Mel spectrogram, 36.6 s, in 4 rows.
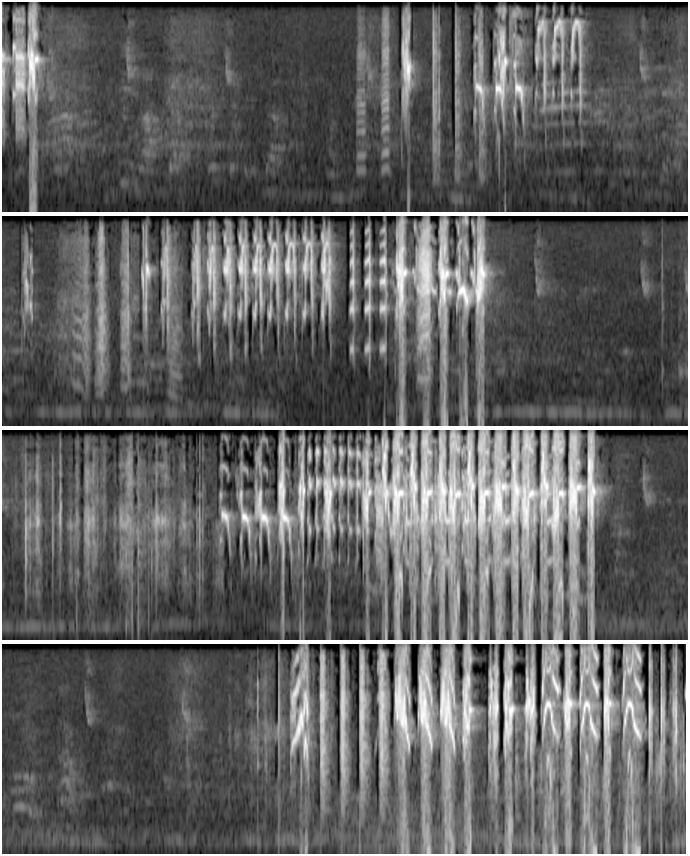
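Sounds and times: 
Javan myna chattering and whistling song: 0.0s - 0.6s, 9.4s - 15.7s, 21.2s - 26.4s, 31.2s - 36.5s.

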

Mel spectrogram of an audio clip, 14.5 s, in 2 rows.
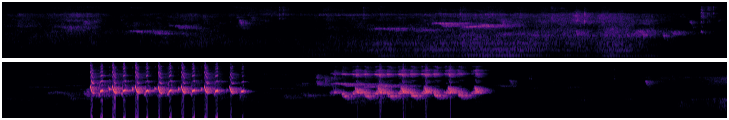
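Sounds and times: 
sooty-headed bulbul singing: 8.1s - 9.8s, 10.4s - 12.4s.

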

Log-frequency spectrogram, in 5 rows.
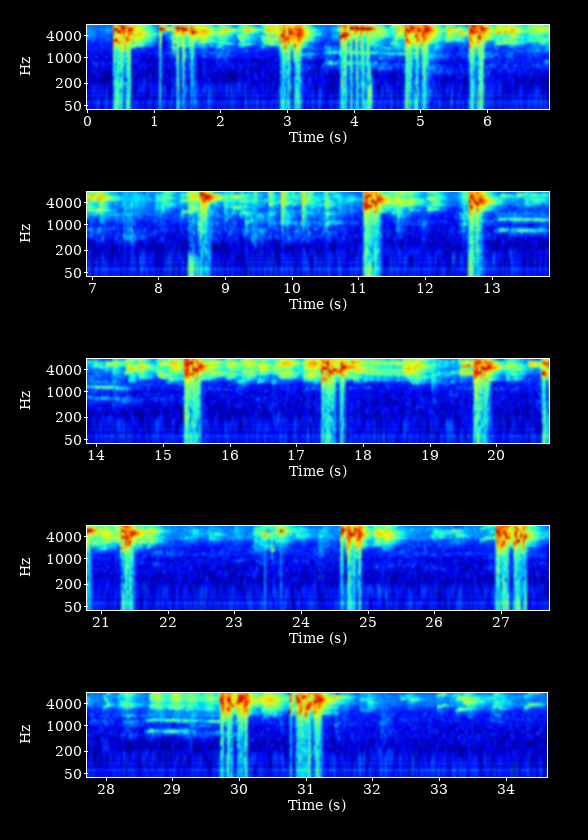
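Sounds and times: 
lovebird squawking chirps: 0.4s - 1.8s, 2.7s - 7.2s, 11.1s - 11.6s, 12.6s - 13.1s, 15.2s - 15.8s, 17.2s - 18.0s, 19.5s - 21.7s, 23.4s - 23.8s, 24.6s - 25.1s, 26.8s - 27.6s, 28.7s - 31.5s.

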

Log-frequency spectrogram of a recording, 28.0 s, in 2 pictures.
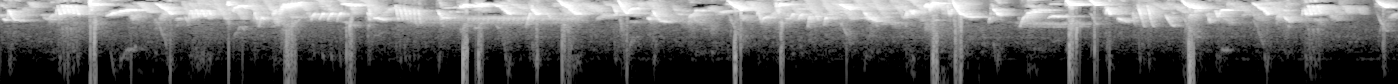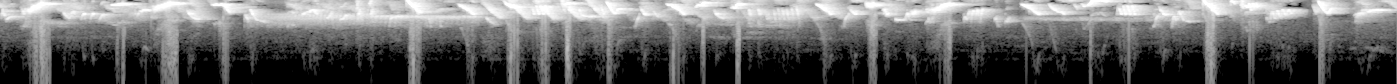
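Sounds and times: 
black-throated canary singing a rapid continuous warble: 0.0s - 27.9s.

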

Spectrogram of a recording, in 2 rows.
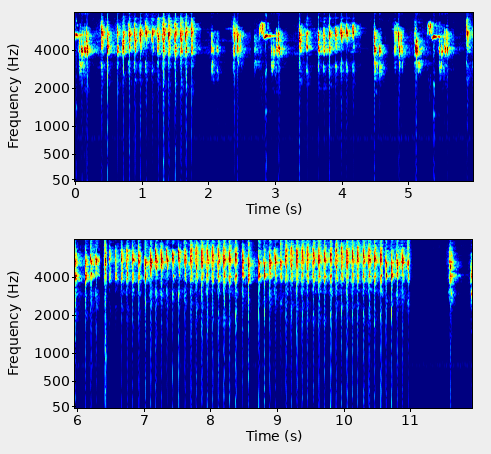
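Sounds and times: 
Eurasian tree sparrow chattering: 0.0s - 11.0s, 11.6s - 11.9s.

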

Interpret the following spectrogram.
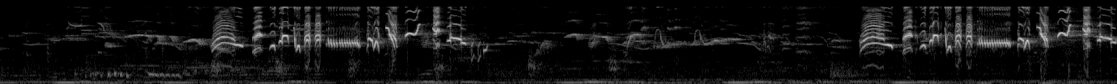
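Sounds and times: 
Oriental magpie-robin chattering: 1.0s - 4.9s, 8.6s - 11.1s.

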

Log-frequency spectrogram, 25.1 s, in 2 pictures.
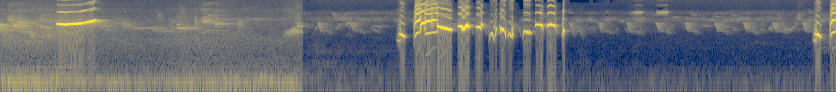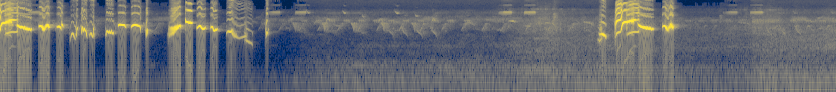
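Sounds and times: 
Oriental magpie-robin rising whistle: 0.8s - 1.6s, 6.0s - 8.5s, 12.2s - 16.4s, 21.5s - 22.8s.

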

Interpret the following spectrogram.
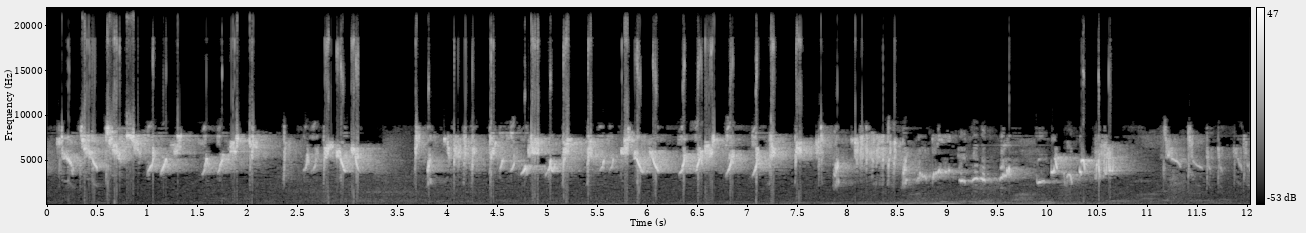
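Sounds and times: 
white-eye twittering: 0.0s - 12.0s.

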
